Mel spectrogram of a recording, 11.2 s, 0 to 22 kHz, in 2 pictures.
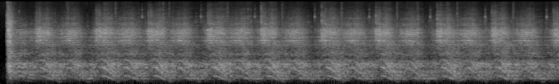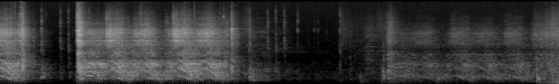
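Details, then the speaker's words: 1989 Citroen CX 2500 GTi fuel-injected, off the road since about 2007: rhythmic cranking at about three and a half beats a second for six seconds, catching only with some throttle; noisy belts; hard start with long crank. "oh there we go just needed a bit of throttle which is not normally needed on a injection car"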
